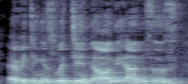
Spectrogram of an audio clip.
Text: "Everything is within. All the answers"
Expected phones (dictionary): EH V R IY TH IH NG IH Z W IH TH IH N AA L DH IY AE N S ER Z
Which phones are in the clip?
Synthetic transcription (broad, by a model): EH V R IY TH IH NG IH Z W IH T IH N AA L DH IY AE N S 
